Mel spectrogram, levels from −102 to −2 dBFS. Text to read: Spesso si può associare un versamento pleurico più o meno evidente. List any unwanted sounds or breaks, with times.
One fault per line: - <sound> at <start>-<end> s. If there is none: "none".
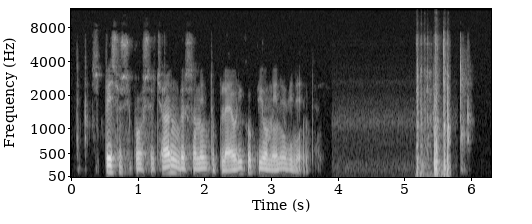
- thud at 5.2-5.7 s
